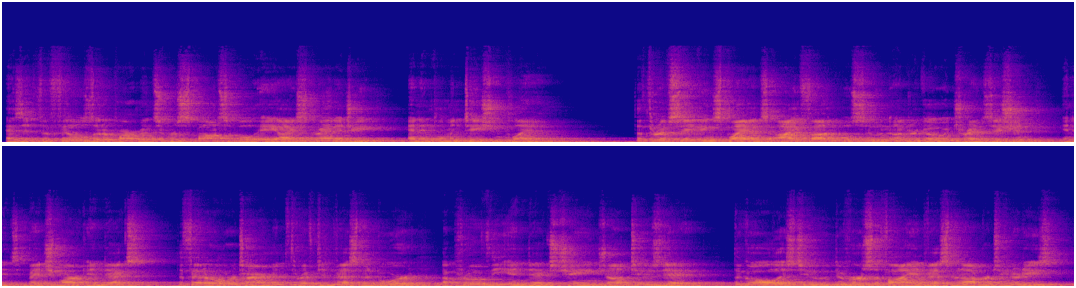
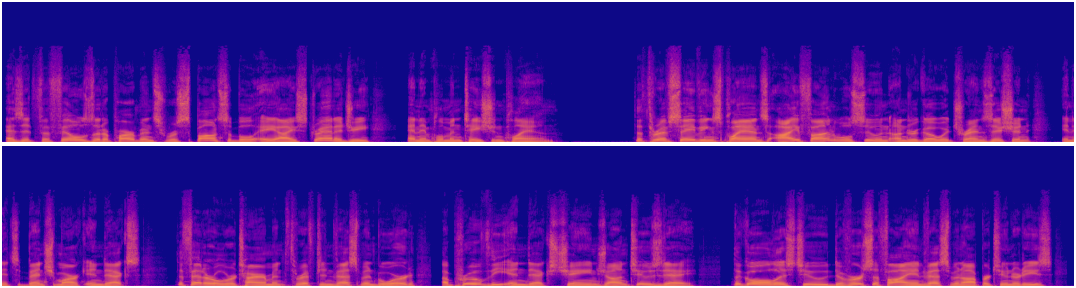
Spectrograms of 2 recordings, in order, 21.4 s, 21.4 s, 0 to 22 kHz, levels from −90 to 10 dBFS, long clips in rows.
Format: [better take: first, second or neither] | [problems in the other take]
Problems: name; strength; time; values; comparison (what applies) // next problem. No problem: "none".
second | room echo; noticeable; dies away in 1.5 s // off-mic speech; somewhat distant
